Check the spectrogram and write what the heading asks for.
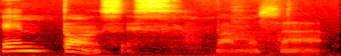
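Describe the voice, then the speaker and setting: Slow, patient woman teaching spelling. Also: mid-range voice, very animated, mellow, slight background noise. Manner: slow, patient, many pauses and fillers; asks "¿verdad?" to check understanding. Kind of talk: spelling lesson.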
